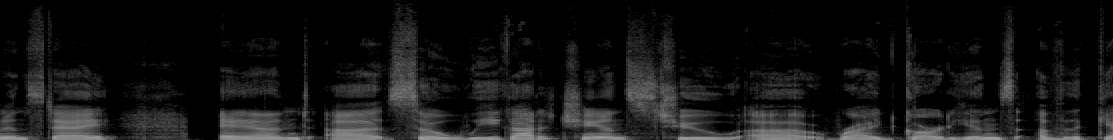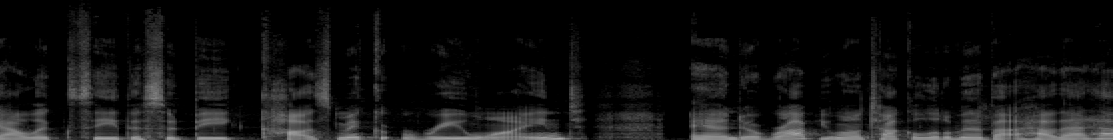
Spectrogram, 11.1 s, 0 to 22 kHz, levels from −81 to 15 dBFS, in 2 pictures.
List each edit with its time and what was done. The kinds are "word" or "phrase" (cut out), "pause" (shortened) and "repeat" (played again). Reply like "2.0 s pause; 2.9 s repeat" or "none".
none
